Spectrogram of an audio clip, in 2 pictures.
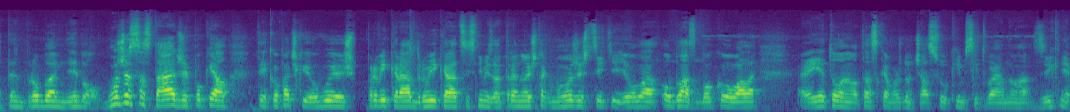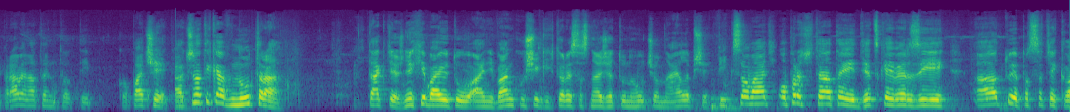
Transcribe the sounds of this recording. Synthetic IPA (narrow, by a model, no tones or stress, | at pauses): t̪ɛnpɾɔblɛːmɲɛbɔlmʊɔʒɛmsast̪aːɟʒɛpɔkɪalt̪ɪɛkɔpat͡ʃkiɔbujɛʃpr̩ʋiːkɾaːd̪ːɾuɦiːkɾaːt̪sisɲimizat̪ɾɛːnujɛʃt̪aɡmʊɔʒɛʃt͡siːciɟɔɔblazɟ̚bɔkɔʊalɛjɛt̪ɔlɛnɔt̪aːskamɔʒnɔt͡ʃasukiːmsit̪ʋɔjanɔɦazʋikɲɛpɾaːʋɛnat̪ɛnt̪ɔt̪ip | kɔpat͡ʃɪɛkt͡ʃɔsat̪iːkaʋnuːt̪ɾa | t̪akcɪɛʒɲɛxiːbajuːt̪uaɲiʋaŋkuʃiːkikt̪ɔɾɛːsasnaʒɪat̪uːnɔɦut͡ʃɔnajlɛpʃɪɛfiksɔʋacɔpɾɔcit̪ɛd̪at̪ɛjɟɛt͡skɛjʋɛɾzii | t̪ujɛfpɔt̪st̪acɛk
